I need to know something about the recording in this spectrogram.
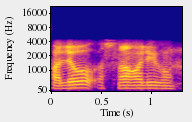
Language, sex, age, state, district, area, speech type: Kashmiri, male, 18-30, Jammu and Kashmir, Shopian, rural, conversation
